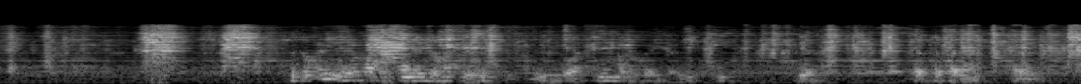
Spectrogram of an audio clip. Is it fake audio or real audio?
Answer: fake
